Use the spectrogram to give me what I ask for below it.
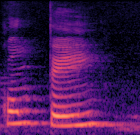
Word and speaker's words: contém: Na palavra contém, mesma coisa. A última sílaba é a mais comprida, que eu puxo na hora de dizer, né?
